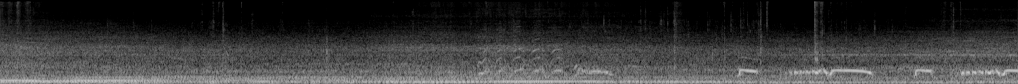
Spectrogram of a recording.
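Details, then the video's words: Eurasian collared dove (puter pelung), said to be calling a lot and wanting to mate; after six seconds of low rumbling background noise, a few short clipped coos repeat in the second half. "suara burung puter pelung gacor mau kawin"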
